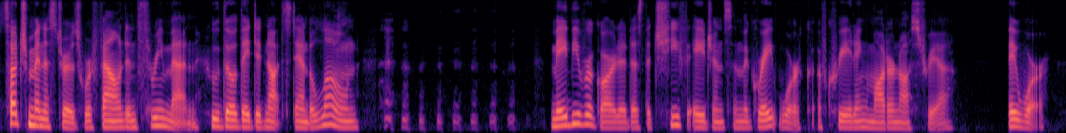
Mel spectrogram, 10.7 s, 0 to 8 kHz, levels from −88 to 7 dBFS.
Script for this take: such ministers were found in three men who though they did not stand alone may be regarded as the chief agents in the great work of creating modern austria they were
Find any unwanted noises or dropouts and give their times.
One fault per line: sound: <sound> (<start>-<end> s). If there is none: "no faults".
sound: laugh (3.8-5.3 s)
